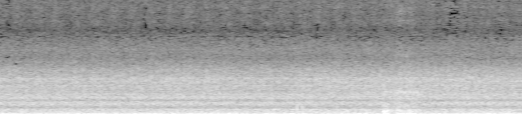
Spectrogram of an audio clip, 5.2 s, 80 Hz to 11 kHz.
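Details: 1999 Ford 7.3L Powerstroke diesel that logged a P1280 code at startup, after troubleshooting: steady, even idle with a low, uniform rumble, no misses or stumbles; service engine soon light out and no DTCs.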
